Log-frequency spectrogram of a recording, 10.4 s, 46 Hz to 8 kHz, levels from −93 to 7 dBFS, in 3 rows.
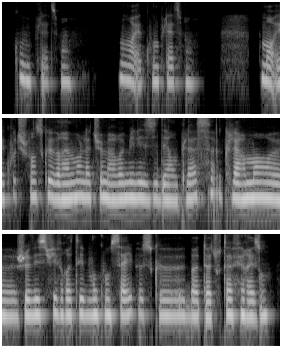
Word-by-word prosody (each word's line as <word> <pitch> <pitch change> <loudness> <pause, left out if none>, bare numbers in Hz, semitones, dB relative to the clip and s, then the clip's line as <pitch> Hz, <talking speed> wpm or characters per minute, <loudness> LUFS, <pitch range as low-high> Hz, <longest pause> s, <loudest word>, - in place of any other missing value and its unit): Complètement, 205 -2 -8 0.6
ouais, 210 -6 -5
complètement. 200 -1 -10 0.8
Bon, 210 -4 -2
écoute, 195 +4 -8
je - - -8
pense 215 -1 -4
que 225 - -1
vraiment 200 +1 +3
là, 205 -1 +1
tu 205 +1 -5
m'as 195 -2 +3
remis 200 +1 +3
les 200 -1 +1
idées 190 -1 -1
en 185 0 -2
place. 210 +6 -3
Clairement, 205 0 +4 0.2
heu, - - -3
je 185 +2 +2
vais 195 +1 +4
suivre 195 0 +2
tes 200 +1 0
bons 195 +1 +2
conseils 195 0 +1
parce 200 -1 -4
que, 190 0 -1
bah, 185 0 0
tu 180 - 0
as 175 - +2
tout 185 - -10
à 200 - +5
fait 195 0 +1
raison. 185 +1 0
195 Hz, 195 wpm, -25 LUFS, 190-205 Hz, 0.8 s, à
